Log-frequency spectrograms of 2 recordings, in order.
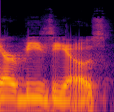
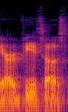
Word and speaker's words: Arvizo: Some pronounce them the Arvizios, but it seems like it's mostly the Arvizos.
